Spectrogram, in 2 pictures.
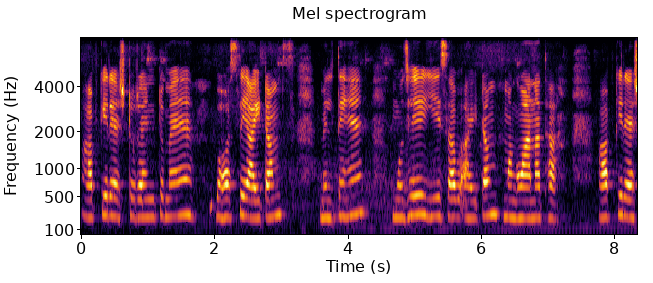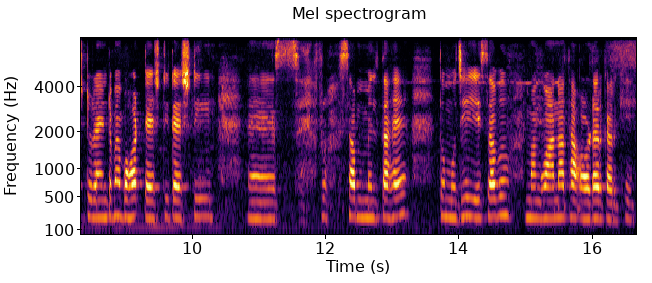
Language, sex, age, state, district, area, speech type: Hindi, female, 18-30, Madhya Pradesh, Seoni, urban, spontaneous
